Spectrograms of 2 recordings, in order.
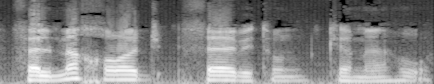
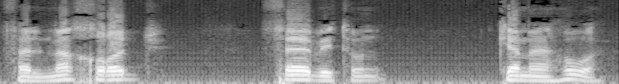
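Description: First: Said in the usual way. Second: فالمخرج, ثابت, كما هو each set apart by a pause; word by word dictation. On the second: Shown as a demonstration. Teacher repeats the rule slowly, word by word for students. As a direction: space out فالمخرج ثابت كما هو for note-taking.

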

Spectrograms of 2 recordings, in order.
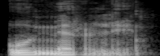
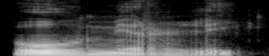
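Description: First: Soft, falling, understated grief; quiet grief. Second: Slow, drawn-out single word; lingering grief. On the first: Narrator tells that all are dead, in quiet grief. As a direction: let the word drop quietly. Grieving everyone who has died. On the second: Narrator dwells on the deaths of all, slowly grieving. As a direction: stretch the word out mournfully. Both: A narrator's reading.

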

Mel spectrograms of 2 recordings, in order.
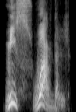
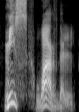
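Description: First: Slow, drawn-out, louder lover's cry; sighing exclamation. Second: Repeated cry. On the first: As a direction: sigh her name with longing. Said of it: "воскликнул он, испустив глубокий вздох". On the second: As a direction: say her name again, heavier. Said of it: "повторил мистер Топман". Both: A narrator's reading.

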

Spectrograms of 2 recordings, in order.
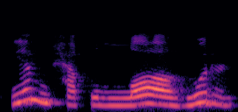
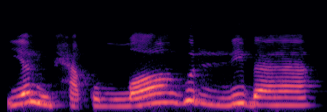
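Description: First: يمحق الله الر- with the first ر of الربا made heavy; mock wrong reading. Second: يمحق الله الربا recited slowly with the ر of الربا all light; slow careful recitation, الربا with a light ر; correct recitation. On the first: Teacher imitating students' common error, slow. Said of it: "فالبعض ماذا يقول". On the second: Teacher giving the correct model to students, slow. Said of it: "لو أتينا مثلًا لكلمة الربا". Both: Shown as a demonstration.

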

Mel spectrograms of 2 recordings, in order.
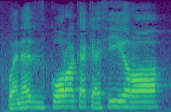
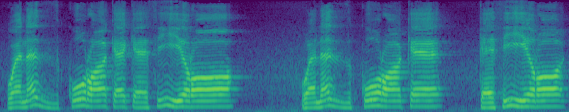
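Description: First: Chanted "ونذكرك كثيرا" hurrying over the two k syllables; rushed kafs. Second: Slow chanted "ونذكرك كثيرا", each kaf fully timed; drawn-out "ونذكرك كثيرا", giving each kaf its vowel; two clear kafs. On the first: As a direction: blur "ka-ka" in "ونذكرك كثيرا" so the kafs half vanish. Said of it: "كأني جري عليهم بالحركات". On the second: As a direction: recite "ونذكرك كثيرا" with both k syllables distinct. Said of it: "كافين هم ورا بعض". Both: Shown as a demonstration.

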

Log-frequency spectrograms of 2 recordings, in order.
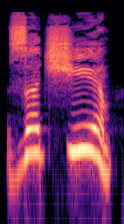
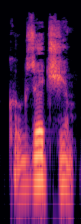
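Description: First: High, drawn-out outcry of disbelief; shocked demand. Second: Low, soft echoed question; meek puzzlement. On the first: Brothers asking why he gave it away, shocked. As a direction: wail the question, pitched way up. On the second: Стёпа explaining the gift to the brothers, meek. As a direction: answer the outcry small and quiet. Boy answers their outcry meekly. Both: Acted.

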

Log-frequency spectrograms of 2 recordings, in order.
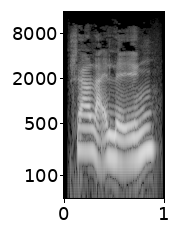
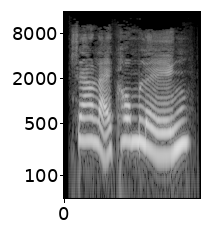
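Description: First: Mildly surprised. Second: Put-on higher, wide-eyed child asking "Sao lại không liệng?" back; far more surprised. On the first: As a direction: ask "liệng" with only mild surprise. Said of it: "ngạc nhiên gấp mấy lần thầy nó". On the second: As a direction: throw the question back, much more amazed. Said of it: "hỏi lại bằng giọng ngạc nhiên gấp mấy lần thầy nó". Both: A narrator's reading.

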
